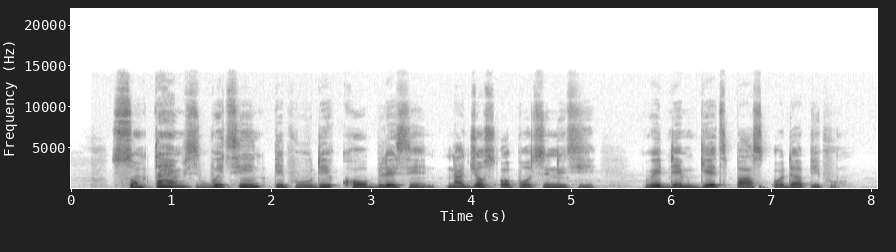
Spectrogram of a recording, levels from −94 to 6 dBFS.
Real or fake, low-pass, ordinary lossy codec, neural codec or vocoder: real; 14.4 kHz; none; none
